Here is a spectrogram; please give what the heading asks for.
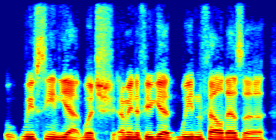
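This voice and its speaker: A man's voice: mid-range voice, steady tone, moderate pace, a bit bright, no echo. A man co-hosting a podcast, talking sport in a casual, slangy and agreeable conversational way. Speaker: podcast co-host. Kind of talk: casual sports chat and analysis.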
